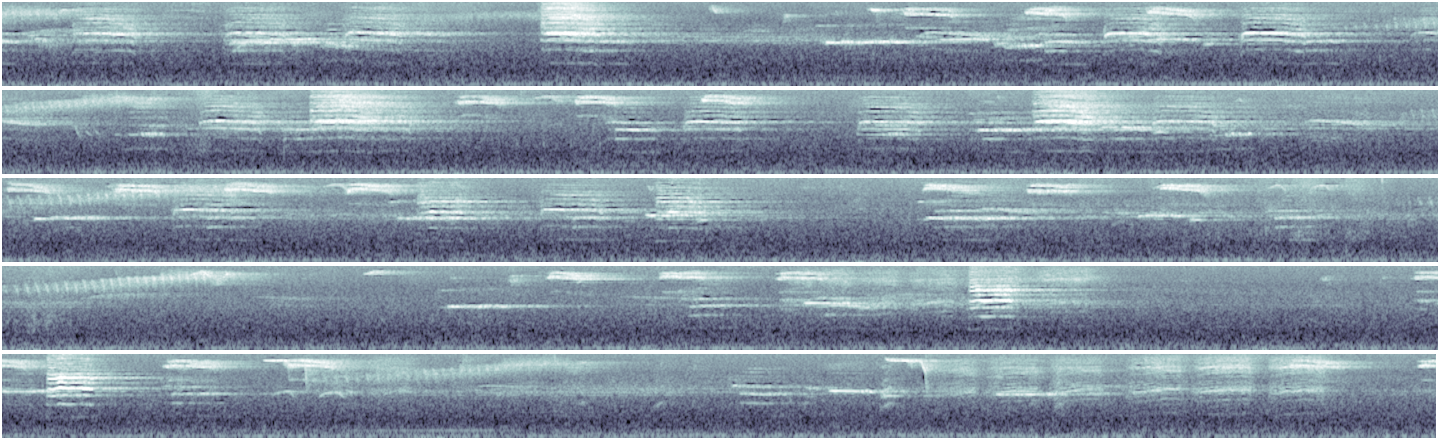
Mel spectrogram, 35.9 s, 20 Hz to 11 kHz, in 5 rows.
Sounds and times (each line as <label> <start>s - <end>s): bird calls 0.0s - 18.2s
bird calls 19.0s - 22.6s
bird calls 28.6s - 35.8s
Blue Jays, doing their alarm calls 28.9s - 29.8s
Blue Jays, doing their alarm calls 32.4s - 35.5s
